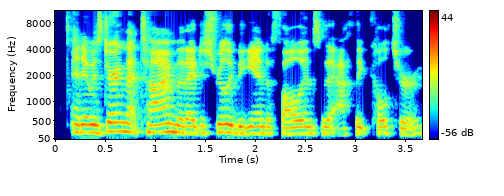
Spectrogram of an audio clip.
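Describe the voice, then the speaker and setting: A woman with an American accent has a normal speaking voice and a fairly low pitch. Her intonation is fairly even, and the background is quiet. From Connecticut. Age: 30s. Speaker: nonprofit founder and former athlete. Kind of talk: radio interview.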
